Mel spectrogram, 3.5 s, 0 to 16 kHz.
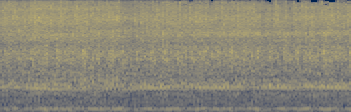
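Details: Freshly reassembled 350 SS V8 with a large Lunati cam, first start. It settles into a fairly even idle with no knocking, though an air compressor and grinder nearly drown it; it later ran out of fuel.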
